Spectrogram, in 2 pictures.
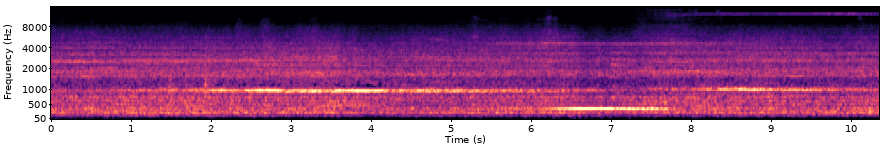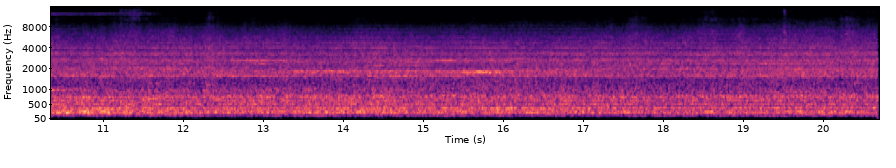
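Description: Freight train of empty-looking open hopper cars rolling steadily across a steel girder bridge overhead, a continuous rumble and rattle of wheels and car bodies. Short squeals from the wheels cut through a couple of times in the first half, the loudest about seven seconds in.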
